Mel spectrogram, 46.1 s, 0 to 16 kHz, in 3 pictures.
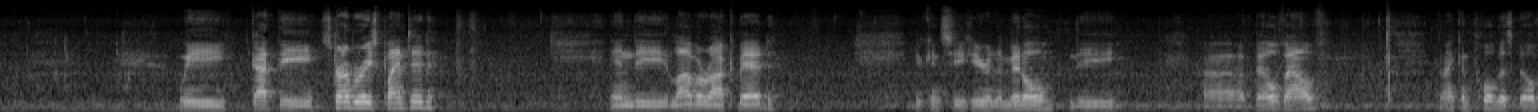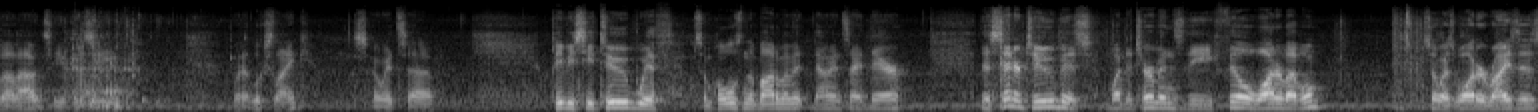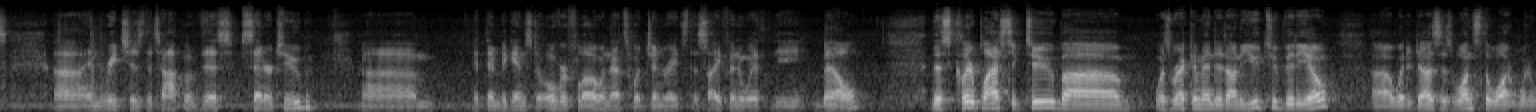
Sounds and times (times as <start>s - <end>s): Speech: 1.8s - 4.4s, 6.1s - 7.8s, 9.2s - 11.2s, 12.0s - 13.3s, 14.4s - 16.6s, 17.7s - 19.8s, 20.9s - 24.5s, 25.2s - 28.7s, 29.6s - 39.4s, 40.0s - 46.1s.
